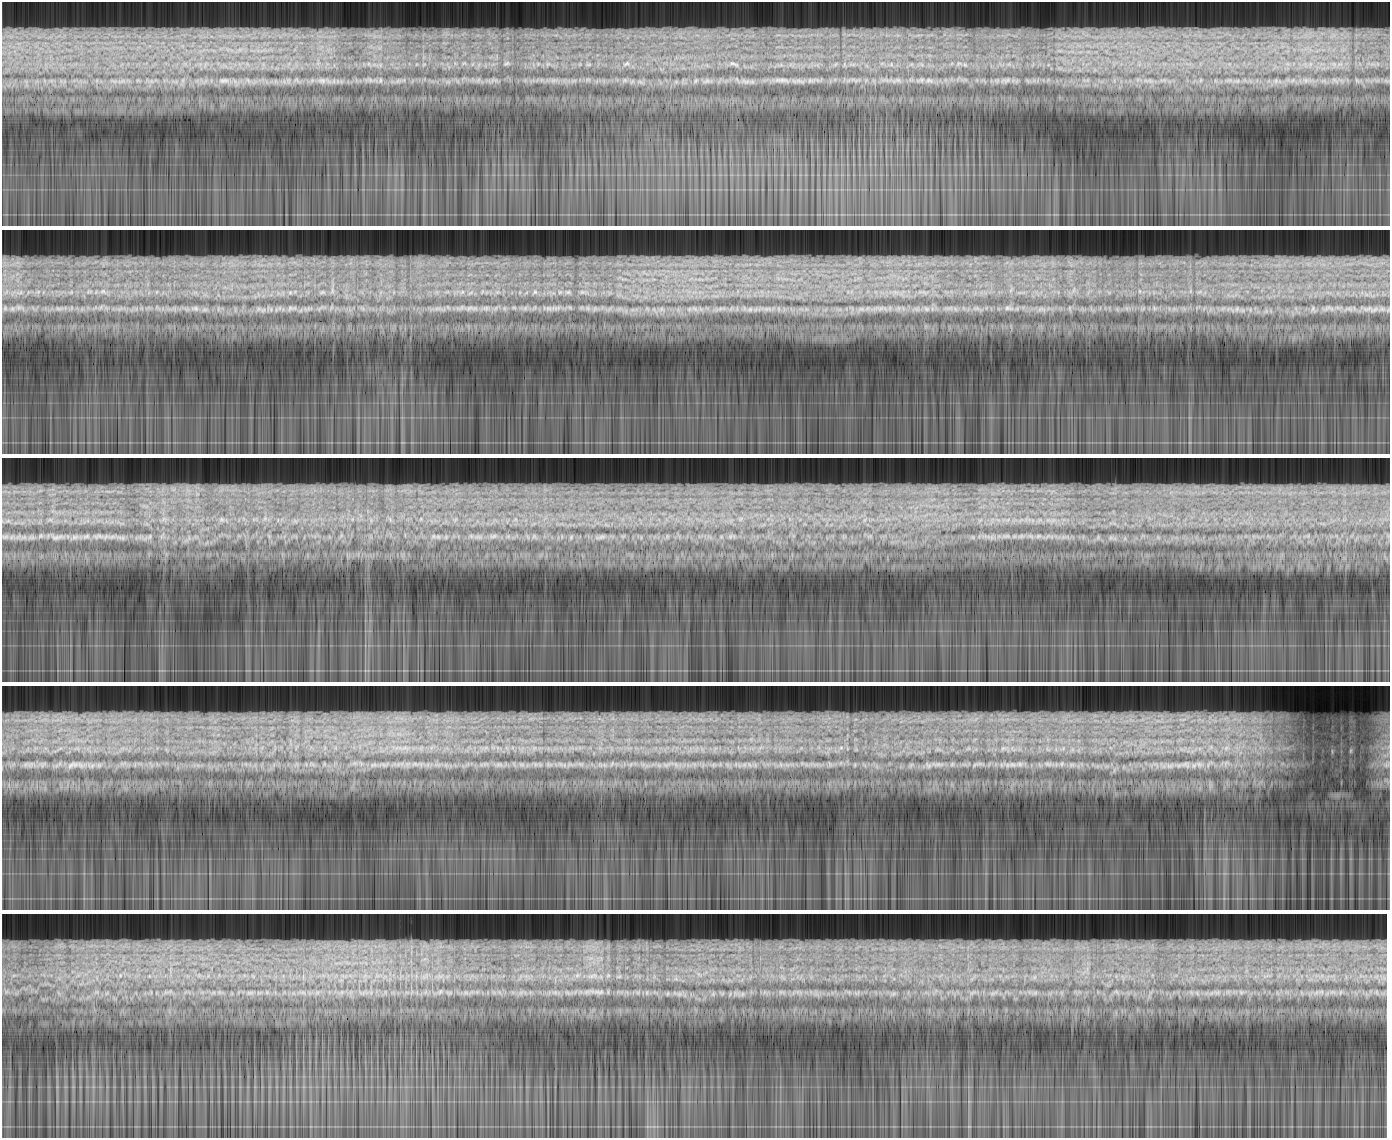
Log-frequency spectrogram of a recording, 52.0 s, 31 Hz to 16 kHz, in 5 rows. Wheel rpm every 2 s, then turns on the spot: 220, 230, 230, 230, 220, 230, 230, 230, 220, 230, 230, 210, 190, 190, 220, 210, 220, 230, 230, 230, 130, 180, 230, 230, 220, 230.
none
